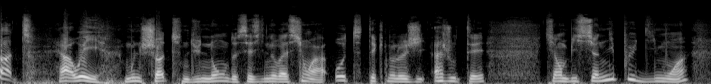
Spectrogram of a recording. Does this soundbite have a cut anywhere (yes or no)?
no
